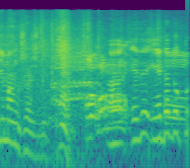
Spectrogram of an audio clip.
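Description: A goat bleating: one wavering, quavering call about halfway in, over men's voices.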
